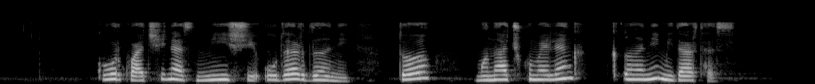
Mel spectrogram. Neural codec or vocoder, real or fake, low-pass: none; real; 7.2 kHz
